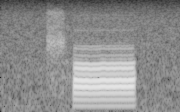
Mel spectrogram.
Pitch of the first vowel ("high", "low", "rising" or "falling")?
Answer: high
